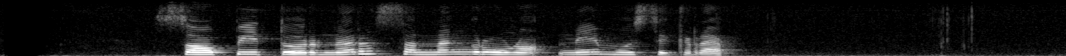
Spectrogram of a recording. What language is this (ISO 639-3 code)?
jav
